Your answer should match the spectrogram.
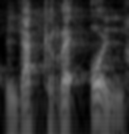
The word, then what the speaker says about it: Ле Креоль: Себастьян Ле Креоль... Правильно? – Не совсем. В слове «Ле Креоль» ударение должно быть на букве «О». «Ле Креоль».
